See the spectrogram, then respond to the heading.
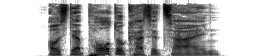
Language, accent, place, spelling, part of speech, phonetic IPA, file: German, Germany, Berlin, aus der Portokasse zahlen, phrase, [aʊ̯s deːɐ̯ ˈpɔʁtoˌkasə ˌt͡saːlən], De-aus der Portokasse zahlen.ogg
- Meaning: to pay out of petty cash, to consider something spare change (to be able to pay a considerable sum easily)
